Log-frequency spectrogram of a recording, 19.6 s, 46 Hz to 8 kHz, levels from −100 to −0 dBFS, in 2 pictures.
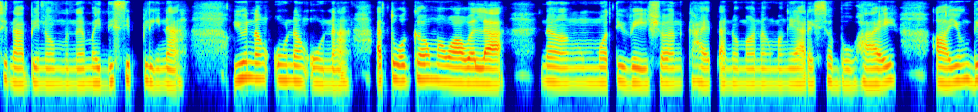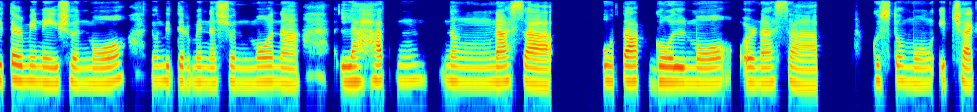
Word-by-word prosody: sinabi 180 -3 -1
na 170 0 -5
mo 170 - -11
na, 170 0 -3
may 175 -1 -3
disiplina. 185 -3 -2 0.5
'Yon 225 +2 0
ang 215 0 +1
unang-una 185 -5 -2 0.3
at 195 - +3
huwag 200 -2 +1
kang 210 -1 +2
mawawala 175 -3 +5 0.4
ng 180 -1 -2
motivation 175 -1 -2
kahit 170 -2 -3
ano 170 0 -4
man 170 0 -4
ang 170 0 -7
mangyari 170 0 -3
sa 195 - -2
buhay. 170 +2 -1 0.4
Ah, 180 -1 +5
'yong 195 +3 -2
determination 190 -3 +1
mo, 180 +5 +1 0.3
'yong 190 +1 -8
determinasyon 185 -1 -2
mo 185 +2 +1
na 175 -3 +1 0.4
lahat 190 +1 +4
n 200 +1 -11 0.2
ng 180 -2 -5
nasa 185 -2 +7 0.5
utak, 195 0 +4
goal 185 0 +3
mo 180 +1 -1
or 185 0 +1
nasa 175 -2 0 0.6
gusto 195 -1 0
mong 175 0 -5
i-check 180 -3 +4
180 Hz, 130 wpm, -24 LUFS, 175-195 Hz, 0.6 s, nasa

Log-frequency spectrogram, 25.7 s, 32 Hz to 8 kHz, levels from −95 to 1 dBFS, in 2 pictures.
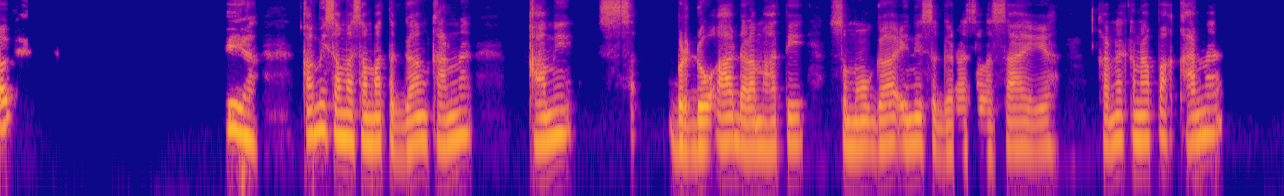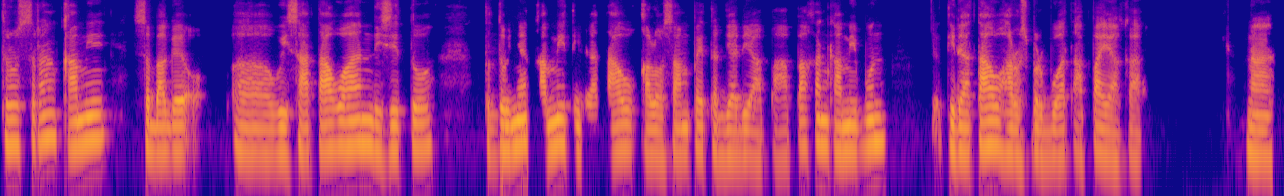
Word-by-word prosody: Ok 460 - +2 2.0
Iya, 180 -9 +6 0.4
kami 185 +4 +4
sama-sama 155 -4 +5
tegang 135 +7 +2
karena 145 +4 +2 0.7
kami 150 +3 +3 0.4
se - - 0 0.4
berdoa 135 +3 +5
dalam 130 0 +3
hati, 145 +3 -3 0.3
"Semoga 135 0 +1
ini 140 +1 +2
segera 125 0 -4
selesai," 130 +2 -2 0.2
ya. 135 - -6 0.5
Karena 140 +3 0
kenapa? 155 +1 0 0.2
Karena 165 +4 0 0.8
terus 140 -1 +1
terang 160 +3 -1
kami 150 +5 +2 0.2
sebagai, 120 -1 +1 0.5
eee, 110 -2 -2
wisatawan 125 +5 +2
di 120 - 0
situ 125 +2 -2 0.5
tentunya 120 +5 +2
kami 120 +4 +3
tidak 110 -2 -5
tahu 115 +2 +1 0.2
kalau 110 -1 +1
sampai 110 +2 -1
terjadi 105 0 -3 0.2
apa-apa 100 +6 -7
kan 140 - +3
kami 115 0 +2
pun 135 +3 +1 0.7
tidak 115 -2 +1
tahu 130 +1 +6
harus 105 -5 0
berbuat 105 -1 -2
apa 110 +2 -4
ya, 95 -2 -2
Kak. - - -7 1.1
Nah 105 -2 +1
130 Hz, 105 wpm, -25 LUFS, 115-145 Hz, 2.0 s, Iya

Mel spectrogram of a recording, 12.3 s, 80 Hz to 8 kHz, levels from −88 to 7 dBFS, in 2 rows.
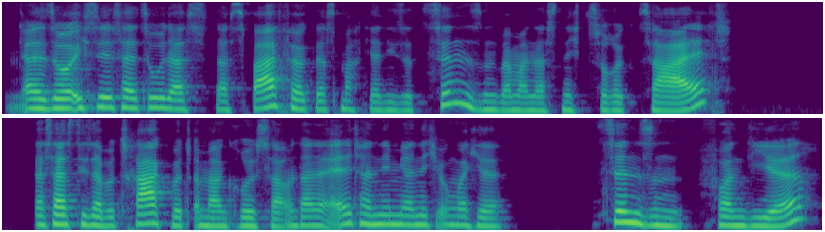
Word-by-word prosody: also, 190 +1 +4
ich 200 0 +2
sehe 215 0 +2
es 210 - -6
halt 200 -1 +1
so, 205 -1 +1
dass 180 -1 -3
das 165 0 -9
BAföG, 190 -1 +3
das 170 +1 -8
macht 170 -2 -10
ja 160 - -6
diese 150 -1 -9
Zinsen, 215 - -3
wenn 150 0 -4
man 150 0 -4
das 150 +1 -8
nicht 155 -1 -9
zurückzahlt. 155 - 0 0.9
Das 185 0 -3
heißt, 195 0 +5
dieser 180 -3 +1
Betrag 200 +5 +3
wird 165 - -3
immer 155 0 -1
größer 155 -1 -3
und 165 - -5
deine 170 -1 -1
Eltern 200 -1 +1
nehmen 195 0 +1
ja 180 - -1
nicht 180 -2 -3
irgendwelche 160 -4 -4 0.6
Zinsen 175 -8 +3
von 170 -4 -1
dir. 160 - +2
170 Hz, 175 wpm, -23 LUFS, 155-195 Hz, 0.9 s, heißt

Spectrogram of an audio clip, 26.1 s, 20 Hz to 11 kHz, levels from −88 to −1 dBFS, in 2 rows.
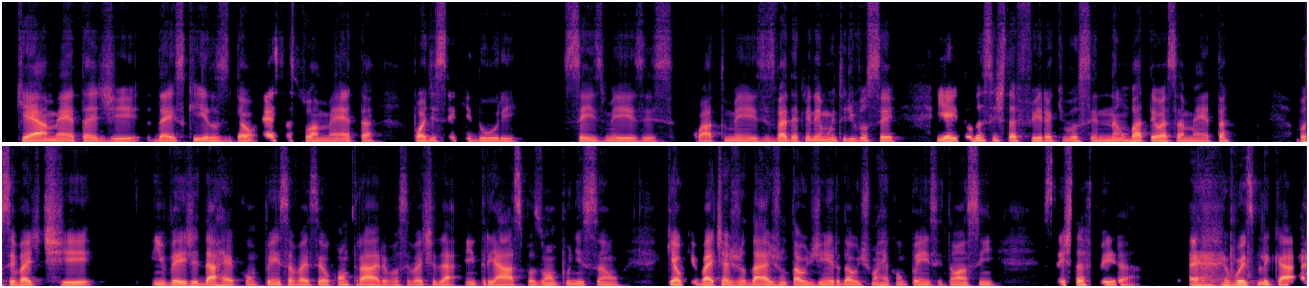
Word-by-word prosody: Que - - -2
é 105 - +8
a 120 - +6
meta 115 +4 0
de 110 +1 -4
10 110 +5 0
quilos. 100 - -1
Então, 95 +1 0
essa - - +1
sua 90 - +1
meta 95 +1 -3 0.3
pode 100 +1 +2
ser 100 +1 -8
que - - -10
dure 90 -4 -3 0.4
6 95 -1 -3
meses, 90 0 -4 0.2
4 80 +6 -2
meses. 90 -1 -4
Vai 110 +1 +4
depender 125 -1 -1
muito 135 +4 -3
de 150 - -4
você 160 -11 -1 0.4
E 125 - +4
aí, 125 0 +6
toda 165 +6 0
sexta-feira 155 - -1
que 95 +4 -15
você 105 -5 -4
não 105 - -2
bateu 140 -11 +4
essa 95 -2 0
meta, 80 -1 -4 0.6
você 100 +2 +1
vai 105 0 +5
te 115 +3 0 0.6
em 115 -1 -1
vez 120 +5 +4
de 130 -1 +1
dar 110 0 +7
recompensa, 95 +1 -1
vai 95 0 +2
ser 100 +2 -2
o 100 - +2
contrário. 95 - +2
Você 90 +1 -7
vai 95 +1 0
te 95 +1 -6
dar 95 -1 0
entre 100 0 -2
aspas, 95 +4 +2
uma 110 -1 +1
punição. 105 -6 -3 0.5
Que - - +5
é - - +9
o - - +4
que 105 - -10
vai 105 +1 +7
te 130 - -2
ajudar 120 -3 +3
a - - +4
juntar 130 -4 0
o 110 - +2
dinheiro 110 -1 -1
da 105 -1 +2
última 105 +3 -3
recompensa. 110 -6 -3
Então, 95 +3 -2
assim, 105 -6 -2 0.5
sexta-feira 130 - 0 0.7
é 100 +2 -1
eu - - +3
vou 105 +3 +6
explicar. 140 - +3
105 Hz, 170 wpm, -26 LUFS, 95-120 Hz, 0.7 s, é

